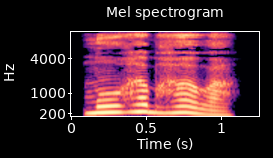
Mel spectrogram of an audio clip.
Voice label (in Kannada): "ಮಹಾಬೇವು", Kannada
